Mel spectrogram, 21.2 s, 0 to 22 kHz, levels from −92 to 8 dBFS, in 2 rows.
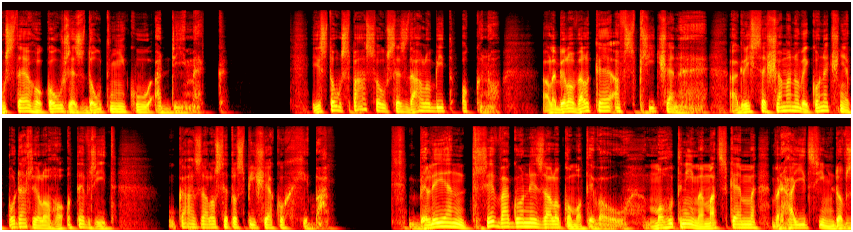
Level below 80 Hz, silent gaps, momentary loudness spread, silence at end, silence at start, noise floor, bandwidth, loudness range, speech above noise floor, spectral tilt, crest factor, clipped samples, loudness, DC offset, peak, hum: -32 dBFS; 3.18-3.59 s, 15.13-15.40 s; 13 LU; 0 s; 0 s; -40 dBFS; 16 kHz; 5 LU; 22 dB; -5.5 dB/octave; 18 dB; under 0.1%; -19 LUFS; under 0.1%; 0 dBFS; none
